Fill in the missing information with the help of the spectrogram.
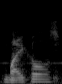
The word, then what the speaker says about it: Michals: Madam Chair, my name is Rick Michaels. My last name is spelled M-I-C-H-A-L-S, and I am the State Operations Manager with the Health Regulation Division of the Minnesota Department of Health.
